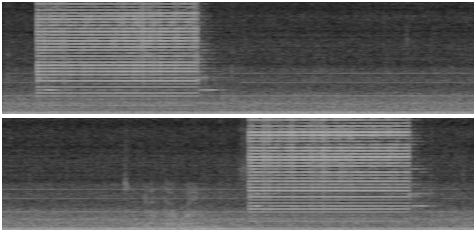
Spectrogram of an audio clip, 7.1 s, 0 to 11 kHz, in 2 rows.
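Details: Fractionated CO2 laser (Total FX/Deep FX, ablative) firing during lower-eyelid and crow's-feet resurfacing on a female patient: two loud, steady high-pitched buzzes about a second each over a cooling-fan hum.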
